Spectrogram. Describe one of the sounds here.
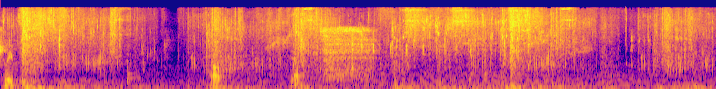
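Weapons clash and strike with sharp hits.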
